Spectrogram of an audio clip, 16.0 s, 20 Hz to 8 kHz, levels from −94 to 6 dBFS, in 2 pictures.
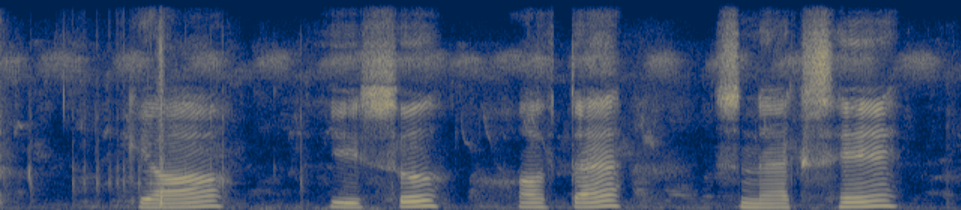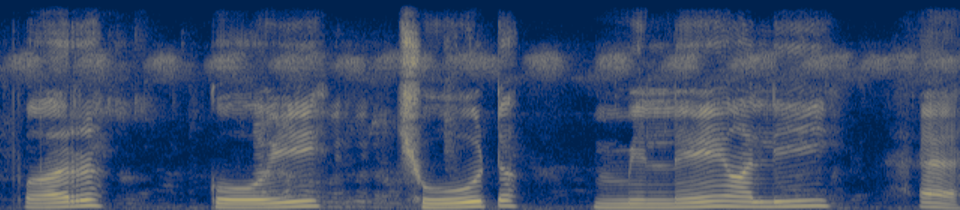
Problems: none marked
